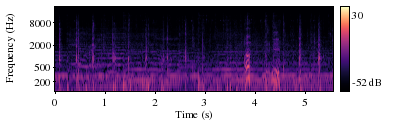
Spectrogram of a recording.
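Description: Roach, a horse in The Witcher 3, gallops with steady, rapid clip-clop hoofbeats close by, a brief whinny rising midway, and a short spoken exclamation over the hooves.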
